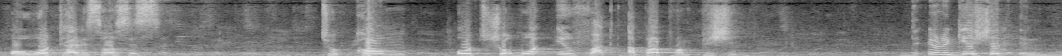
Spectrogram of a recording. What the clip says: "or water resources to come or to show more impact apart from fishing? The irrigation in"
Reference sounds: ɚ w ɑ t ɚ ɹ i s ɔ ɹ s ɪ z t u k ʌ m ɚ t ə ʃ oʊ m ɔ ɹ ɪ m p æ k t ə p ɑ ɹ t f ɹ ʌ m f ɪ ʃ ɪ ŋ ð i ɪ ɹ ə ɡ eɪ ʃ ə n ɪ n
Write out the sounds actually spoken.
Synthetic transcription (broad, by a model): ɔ w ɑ t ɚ ɹ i s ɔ s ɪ s t u k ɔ m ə ʃ oʊ m ɔ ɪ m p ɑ k t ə p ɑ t f ɹ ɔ m p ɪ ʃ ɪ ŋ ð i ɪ ɹ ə ɡ eɪ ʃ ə n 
